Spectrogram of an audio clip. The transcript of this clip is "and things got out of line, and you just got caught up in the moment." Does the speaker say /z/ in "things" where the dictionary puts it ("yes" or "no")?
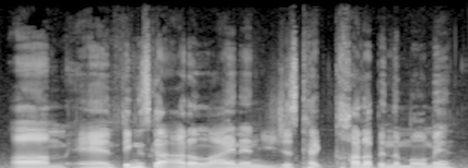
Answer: yes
